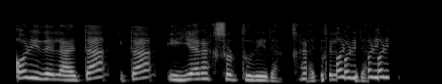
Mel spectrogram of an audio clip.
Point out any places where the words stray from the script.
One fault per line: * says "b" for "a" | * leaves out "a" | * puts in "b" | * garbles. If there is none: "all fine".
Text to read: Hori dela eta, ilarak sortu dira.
* puts in "eta"
* garbles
